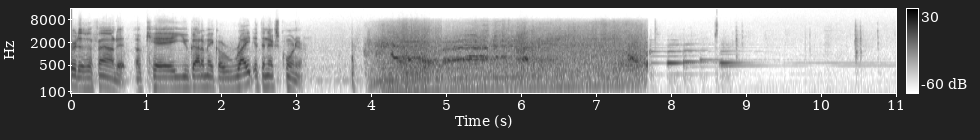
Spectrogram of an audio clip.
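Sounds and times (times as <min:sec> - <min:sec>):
car tyres squealing: 0:03.8 - 0:07.7
held music notes: 0:07.7 - 0:11.0.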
